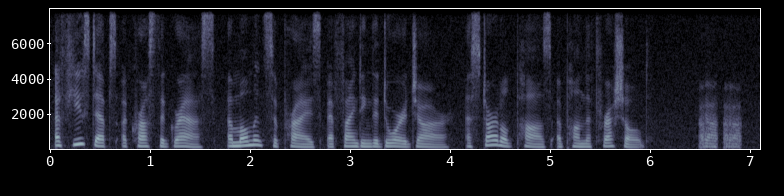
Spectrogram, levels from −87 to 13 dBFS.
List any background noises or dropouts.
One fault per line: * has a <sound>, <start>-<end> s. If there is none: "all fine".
* has a laugh, 6.5-6.9 s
